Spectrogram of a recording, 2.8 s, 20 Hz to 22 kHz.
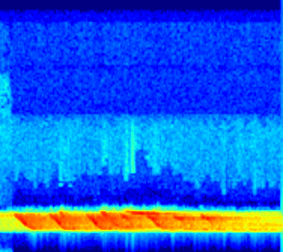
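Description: Northern Cardinal song: about seven clear, down-slurred whistles, one every 0.4 seconds, steady and even in pitch; no other sounds stand out.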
